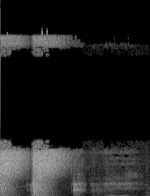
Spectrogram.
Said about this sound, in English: Somebody shooting from that window.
